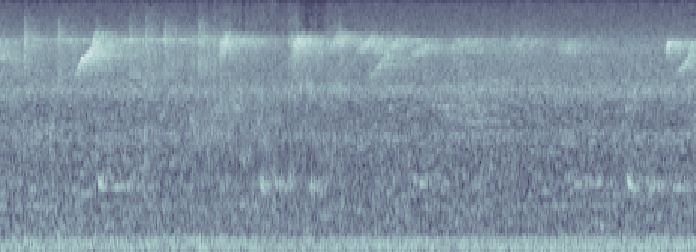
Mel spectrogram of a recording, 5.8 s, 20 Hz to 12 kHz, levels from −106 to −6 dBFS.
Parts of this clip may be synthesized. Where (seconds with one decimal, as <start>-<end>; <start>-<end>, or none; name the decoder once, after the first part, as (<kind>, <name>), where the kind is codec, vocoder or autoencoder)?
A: 1.6-2.9 (codec, HILCodec)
